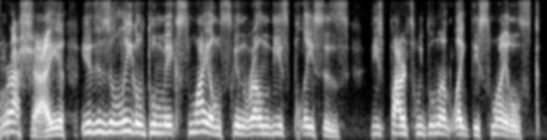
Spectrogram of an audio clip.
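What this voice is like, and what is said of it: Borat impression, mock Eastern European accent. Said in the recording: “You're just doing Borat.”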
